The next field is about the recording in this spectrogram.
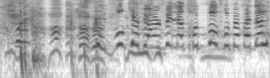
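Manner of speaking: ordinary talk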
